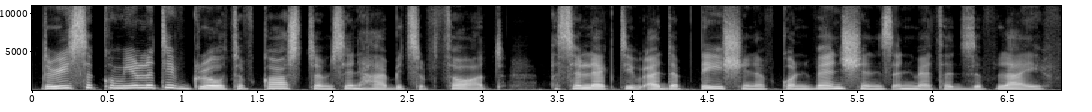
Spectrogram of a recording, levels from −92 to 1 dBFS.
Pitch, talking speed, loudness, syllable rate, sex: 210 Hz, 175 wpm, -19 LUFS, 5.6 syllables/s, female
